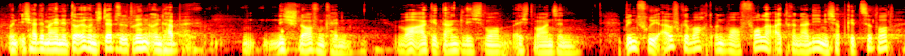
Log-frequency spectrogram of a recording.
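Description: A man's voice: lowish voice, in a large hall. A middle-aged man, from Saxony, telling a personal story and acting out the dialogue in it. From Saxony, Germany. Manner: lively storyteller who acts out quoted dialogue, dropping to a hushed voice. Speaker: former reality show participant.

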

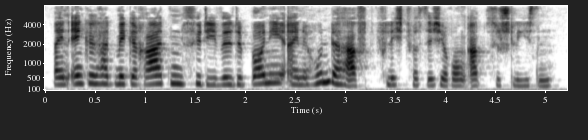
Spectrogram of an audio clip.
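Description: A woman voicing a kindly elderly woman who speaks calmly and reassuringly. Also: high voice, moderate pace, lightly acted.

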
